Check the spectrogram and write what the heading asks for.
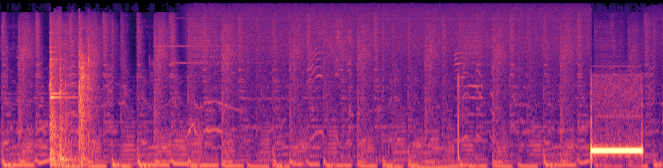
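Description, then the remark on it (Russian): A busy line tone on a telephone call: one loud, steady, mid-pitched beep sounds at the very end, after a stretch of dense clattering and musical background noise. “Сейчас я звоню.”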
